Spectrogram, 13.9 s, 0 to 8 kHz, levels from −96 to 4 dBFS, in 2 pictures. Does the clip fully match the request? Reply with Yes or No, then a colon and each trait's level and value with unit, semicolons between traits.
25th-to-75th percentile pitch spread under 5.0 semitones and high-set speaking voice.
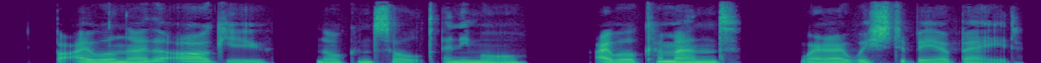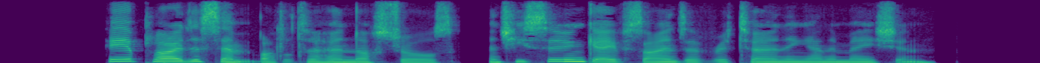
No: average, 4.0 semitones; medium, 155 Hz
